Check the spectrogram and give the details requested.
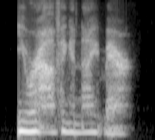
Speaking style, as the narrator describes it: I whisper

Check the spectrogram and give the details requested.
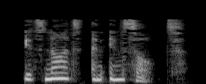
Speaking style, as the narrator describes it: Zosita said, a little more gently

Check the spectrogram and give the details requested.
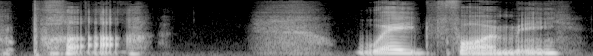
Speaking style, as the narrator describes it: He sobbed

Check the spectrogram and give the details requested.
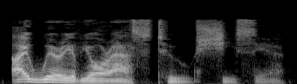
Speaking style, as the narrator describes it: Riordan growled

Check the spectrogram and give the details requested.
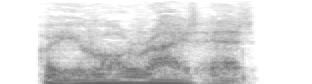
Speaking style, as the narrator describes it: asked quietly

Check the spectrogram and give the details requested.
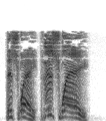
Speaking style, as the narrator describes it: Pilot shouted

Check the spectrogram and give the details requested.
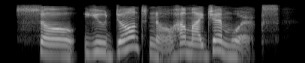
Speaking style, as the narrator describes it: Narime said slowly

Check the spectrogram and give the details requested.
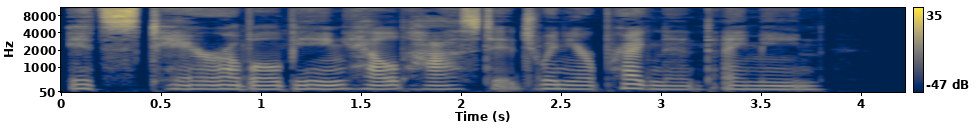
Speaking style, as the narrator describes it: Annalena said gently

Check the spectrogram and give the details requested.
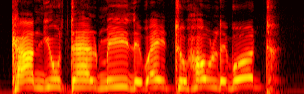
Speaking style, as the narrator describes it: The boy shouted

